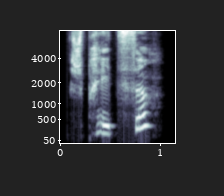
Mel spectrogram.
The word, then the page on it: sprìtze: Bas-Rhin; Strasbourg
